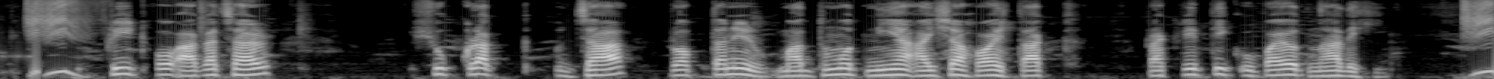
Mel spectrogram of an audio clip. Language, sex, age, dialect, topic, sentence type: Bengali, male, 18-24, Rajbangshi, agriculture, statement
